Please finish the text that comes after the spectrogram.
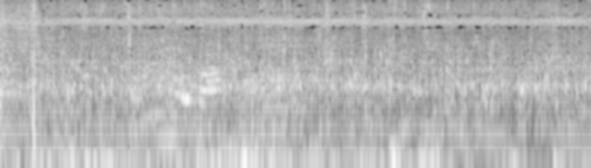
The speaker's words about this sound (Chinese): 有，小溪的声音。 有吗？这是小溪的声音啊，放给大家听听啊，小溪的声音。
